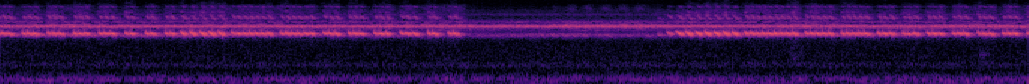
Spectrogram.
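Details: High, ringing autumn insect song: a sustained steady tone plus a quick pulsed trill that drops away for about a second and a half after the third second, then picks up again. A gentle low hum runs underneath.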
